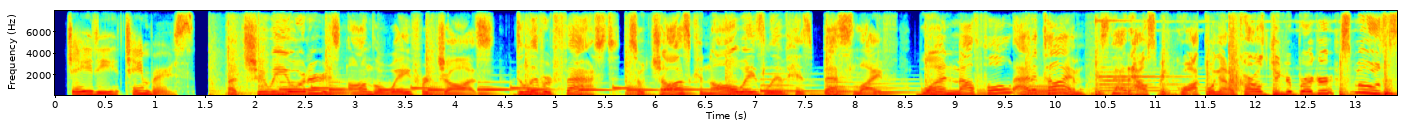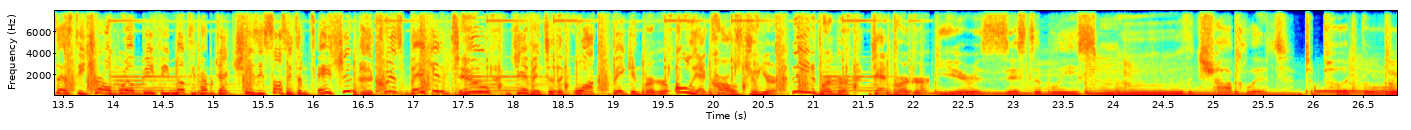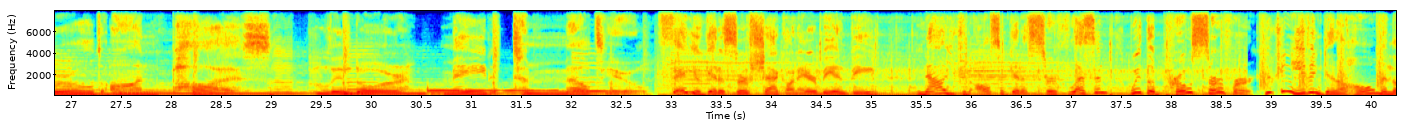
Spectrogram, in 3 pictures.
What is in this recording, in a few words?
voiceover; demo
